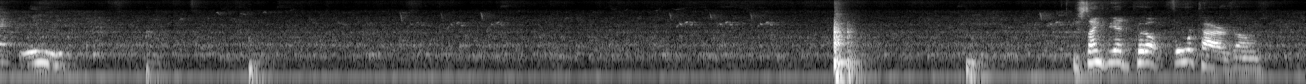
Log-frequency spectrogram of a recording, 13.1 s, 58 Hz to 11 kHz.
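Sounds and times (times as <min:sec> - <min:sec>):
steady low hum: 0:00.0 - 0:13.0
faint bird or insect chirps: 0:01.6 - 0:08.0, 0:09.6 - 0:10.8
loud sharp clunk: 0:08.4 - 0:08.8.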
